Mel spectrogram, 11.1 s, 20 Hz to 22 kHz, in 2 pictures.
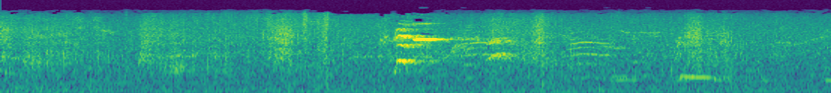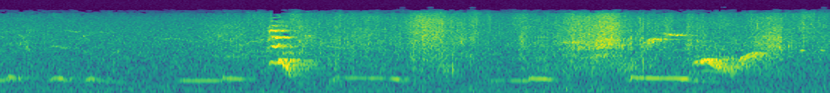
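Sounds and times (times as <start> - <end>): sharp high-pitched bird calls: 2.5 - 4.9, 6.8 - 11.0.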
